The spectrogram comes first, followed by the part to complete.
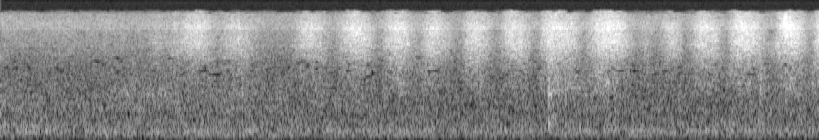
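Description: Faint rubbing of paintbrush bristles on canvas in quick, short strokes, several a second.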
